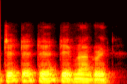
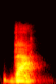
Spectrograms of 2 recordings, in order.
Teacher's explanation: that is a dental the tip of the tongue is behind the teeth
